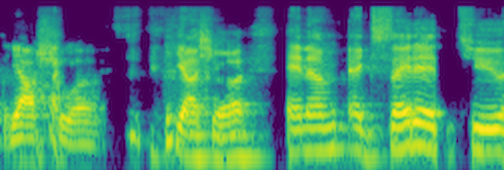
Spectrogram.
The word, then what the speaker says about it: Yashua: he does it you know yasua am I pronouncing your name correctly yosua like josua exactly that's correct yosua yosua and I'm excited to have josua is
